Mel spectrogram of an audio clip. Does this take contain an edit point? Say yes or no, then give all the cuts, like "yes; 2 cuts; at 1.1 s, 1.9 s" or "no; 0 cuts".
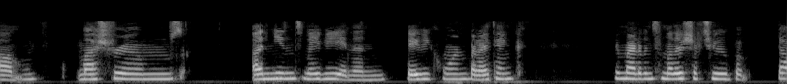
no; 0 cuts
